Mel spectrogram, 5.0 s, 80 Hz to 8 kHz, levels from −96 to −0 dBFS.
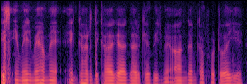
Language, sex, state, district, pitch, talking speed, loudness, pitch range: Hindi, female, Bihar, East Champaran, 105 Hz, 220 wpm, -35 LUFS, 105-110 Hz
